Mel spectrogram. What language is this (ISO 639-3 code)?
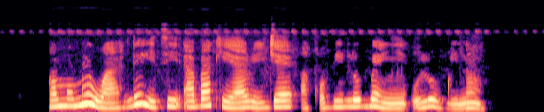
yor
